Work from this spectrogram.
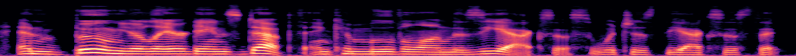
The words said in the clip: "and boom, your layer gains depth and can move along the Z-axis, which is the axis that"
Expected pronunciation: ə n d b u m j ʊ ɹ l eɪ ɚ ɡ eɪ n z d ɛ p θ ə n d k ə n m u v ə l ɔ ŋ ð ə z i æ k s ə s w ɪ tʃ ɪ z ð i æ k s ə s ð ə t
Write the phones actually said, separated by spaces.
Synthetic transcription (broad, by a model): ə n b u m j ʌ ɹ l eɪ ɚ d eɪ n z d ɛ p θ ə n k ə n m u v ə l ɔ ŋ ð ə z i æ k s ə s w ɪ tʃ ɪ z ð i æ k s ə s ð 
